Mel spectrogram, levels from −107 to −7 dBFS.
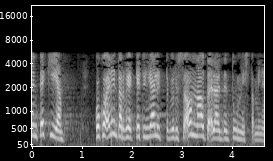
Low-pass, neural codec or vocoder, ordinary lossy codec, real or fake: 5.4 kHz; none; none; real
